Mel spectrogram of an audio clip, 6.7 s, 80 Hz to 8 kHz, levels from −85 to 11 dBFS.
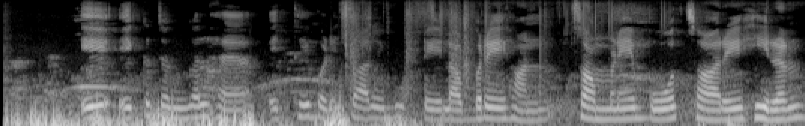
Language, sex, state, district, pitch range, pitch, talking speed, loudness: Punjabi, female, Punjab, Pathankot, 190-215 Hz, 205 Hz, 145 wpm, -16 LUFS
